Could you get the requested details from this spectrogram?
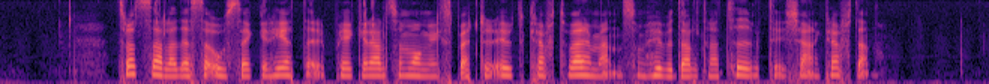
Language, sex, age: Swedish, female, 19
